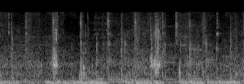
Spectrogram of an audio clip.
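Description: Bread dough being kneaded by hand in a glass bowl, giving soft knocks and slaps about once a second as it is pushed and folded against the glass.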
